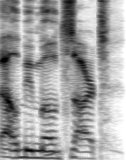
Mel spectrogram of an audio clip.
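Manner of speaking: slow mock Austrian accent; Terminator. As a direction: draw it out in a hammed-up Austrian accent. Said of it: "Like the Terminator".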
